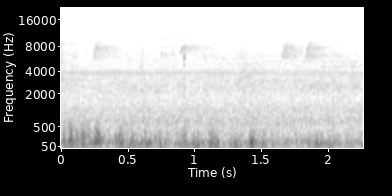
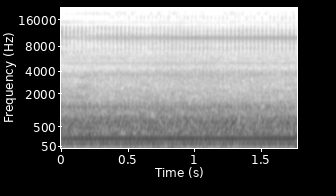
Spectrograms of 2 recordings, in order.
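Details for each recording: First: MrCool Universal split HVAC outdoor unit, refrigerant valves being opened after about a year installed: quiet outdoors, then a sharp half-second hiss as the service port cap comes off; owner suspects refrigerant seeped past the valve. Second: MRCOOL Universal series heat pump, self-installed, starting after a GFCI breaker fault. A steady low hum with a constant tone, slightly high-pitched, and a unit vibrating a little; the compressor is slowly starting and running normally.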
